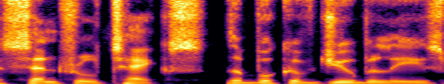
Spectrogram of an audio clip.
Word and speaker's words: Jubilees: One of their central texts, the Book of Jubilees, pronounced Jo-Ju-O-B-Lees, fiercely attacked the lunar calendar and insisted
